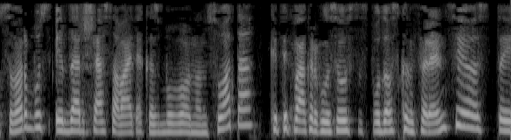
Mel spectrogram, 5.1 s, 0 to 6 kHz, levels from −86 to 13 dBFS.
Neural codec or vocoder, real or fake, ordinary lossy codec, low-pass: none; real; MP3, 24 kbps; 5.4 kHz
